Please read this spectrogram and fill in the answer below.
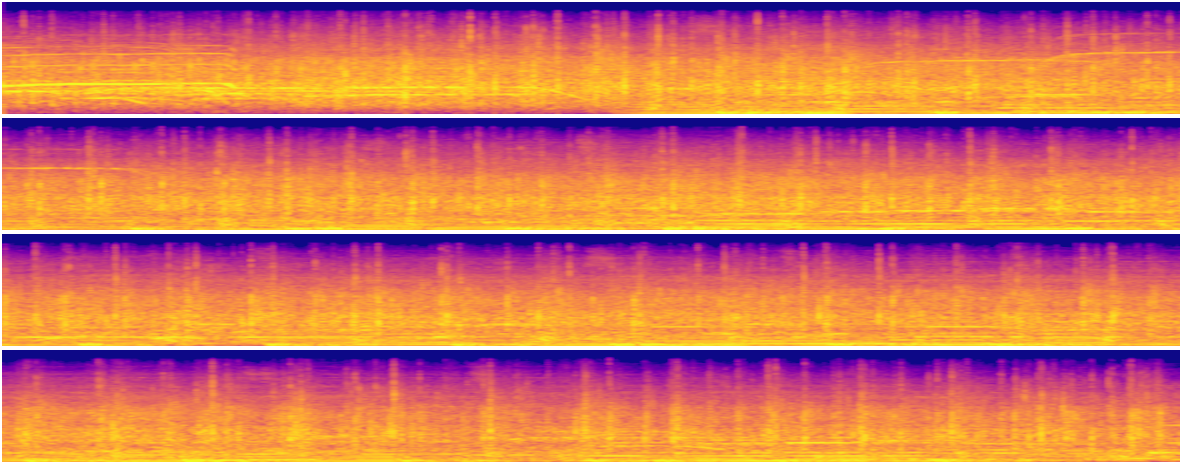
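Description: A large audience applauding and cheering, with a whoop right at the start. Music with a heavy bass beat comes in about three seconds in and plays on under the applause.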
